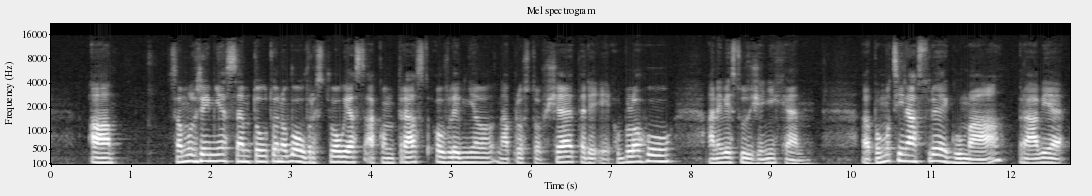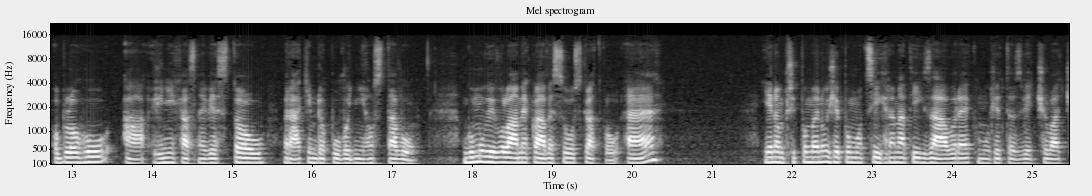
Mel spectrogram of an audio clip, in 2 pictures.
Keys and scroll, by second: 18.8 e.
